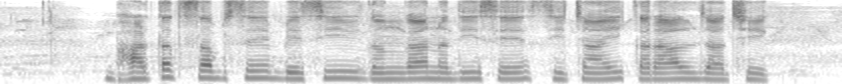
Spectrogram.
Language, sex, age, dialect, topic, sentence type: Magahi, male, 56-60, Northeastern/Surjapuri, agriculture, statement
